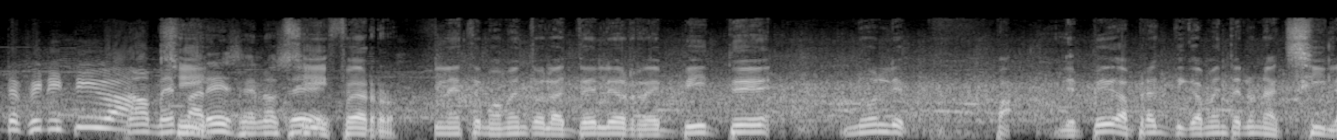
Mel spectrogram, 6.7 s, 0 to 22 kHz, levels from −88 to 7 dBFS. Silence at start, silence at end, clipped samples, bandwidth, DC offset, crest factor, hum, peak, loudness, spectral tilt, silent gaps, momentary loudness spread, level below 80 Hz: 0 s; 0 s; under 0.1%; 13.5 kHz; under 0.1%; 12 dB; none; 0 dBFS; -13 LUFS; -6 dB/octave; none; 7 LU; -42 dBFS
